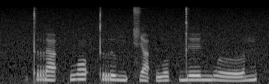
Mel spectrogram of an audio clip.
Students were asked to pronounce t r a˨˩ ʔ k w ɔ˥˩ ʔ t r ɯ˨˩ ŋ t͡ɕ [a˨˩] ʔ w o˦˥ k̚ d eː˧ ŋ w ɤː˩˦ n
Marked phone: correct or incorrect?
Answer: correct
